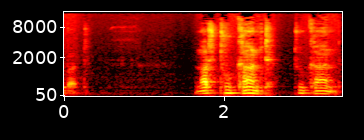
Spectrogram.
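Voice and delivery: a light touch of Indian accent on toucan. Correcting a pronunciation of toucan, the speaker is slipping into Indian accent. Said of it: "gave a little taste of my Indian accent".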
